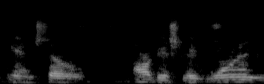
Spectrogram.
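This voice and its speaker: The voice has a dark, mellow tone and is somewhat breathy, with a dry, close sound and no echo. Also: man. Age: 60s. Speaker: well owner addressing a water board. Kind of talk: public comment at a board meeting. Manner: halting, many fillers.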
